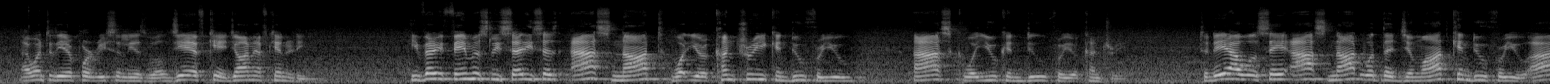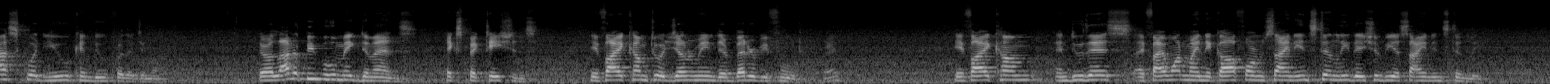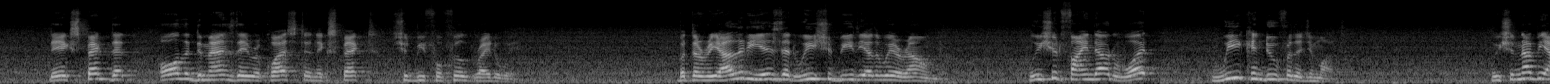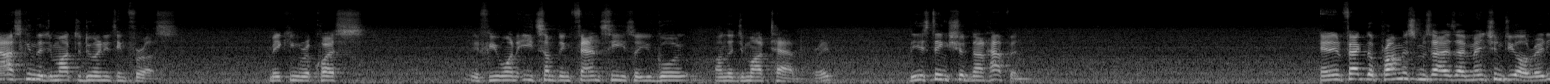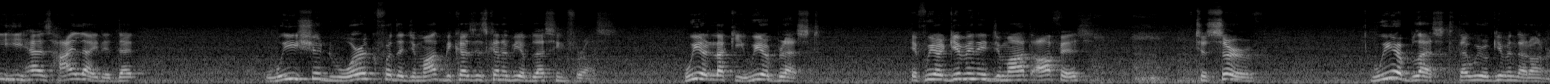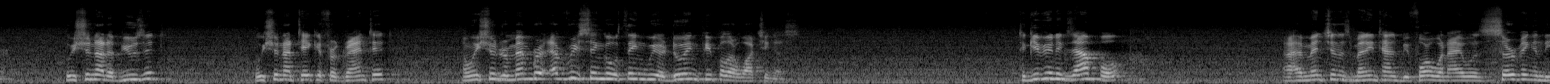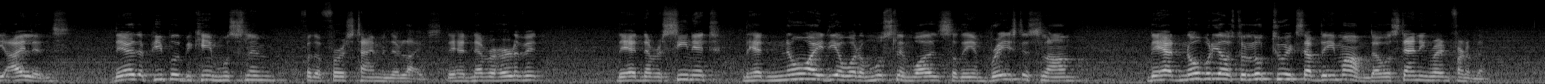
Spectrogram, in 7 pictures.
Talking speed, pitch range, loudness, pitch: 180 wpm, 165-215 Hz, -26 LUFS, 190 Hz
